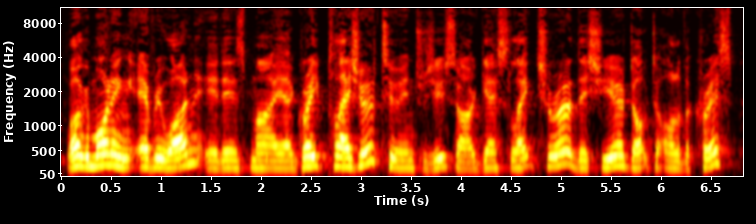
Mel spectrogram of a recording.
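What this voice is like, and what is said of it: British accent. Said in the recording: “is a fellow Brit ... it must be great having a British accent ... that is true in my case”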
